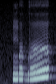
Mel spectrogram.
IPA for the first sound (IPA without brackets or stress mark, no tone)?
ŋʷ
